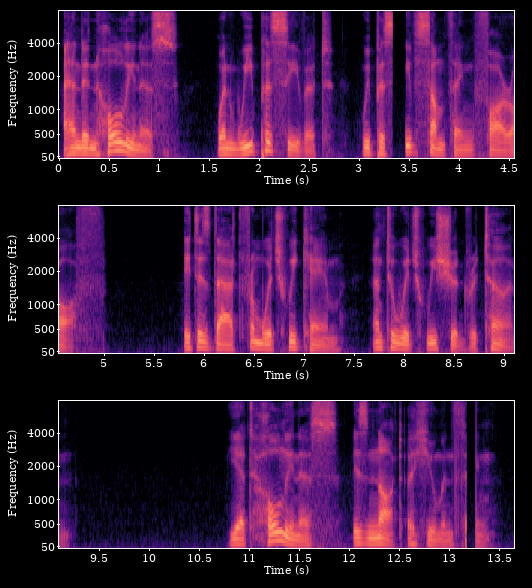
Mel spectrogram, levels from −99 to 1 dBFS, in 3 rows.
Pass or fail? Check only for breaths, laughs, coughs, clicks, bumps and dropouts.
fail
